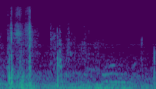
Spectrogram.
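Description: A sheet of paper rustling as it is flipped open and handled. A few crisp crinkles come in the first half second, then quieter rustling.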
